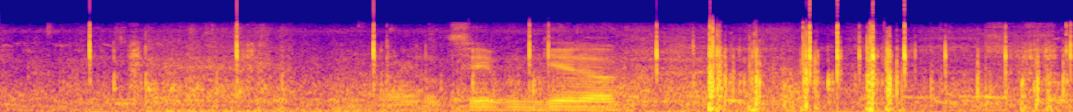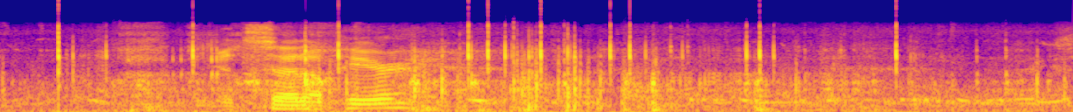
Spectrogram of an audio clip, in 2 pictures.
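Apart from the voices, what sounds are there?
birds cooing as they come out of the building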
